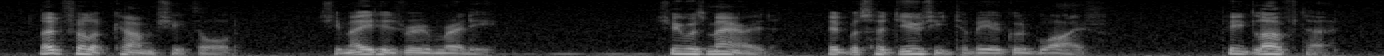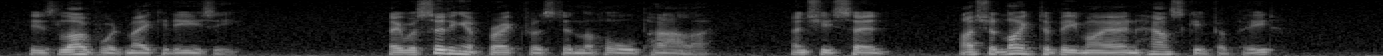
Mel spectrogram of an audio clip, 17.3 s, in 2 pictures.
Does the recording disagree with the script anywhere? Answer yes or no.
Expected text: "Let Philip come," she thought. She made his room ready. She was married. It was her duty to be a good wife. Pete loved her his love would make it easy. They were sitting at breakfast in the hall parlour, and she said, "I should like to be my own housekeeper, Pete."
no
